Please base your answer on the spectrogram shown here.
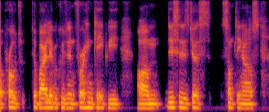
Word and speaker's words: Hincapie: I forget how to pronounce his name again. 1 second. This is gonna bother me all day. Hincapie. Hincapie. So yeah, Hincapie.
